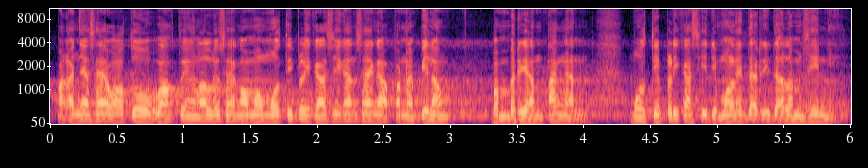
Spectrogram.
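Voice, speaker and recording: A middle-aged male pastor preaches in a casual, conversational way and slips into the voices of the people he talks about. His voice sits at a medium pitch. It rings with a long reverb from a church hall. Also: fairly even intonation, rapid-fire. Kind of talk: sermon.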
